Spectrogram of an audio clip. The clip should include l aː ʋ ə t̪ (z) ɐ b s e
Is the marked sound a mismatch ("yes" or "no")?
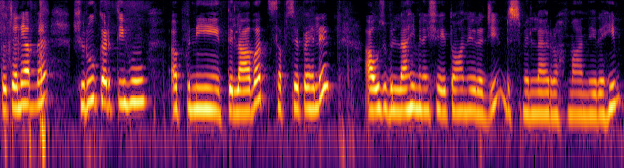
yes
